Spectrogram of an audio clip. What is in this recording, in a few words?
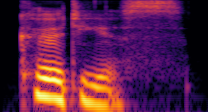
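"courteous", English word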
